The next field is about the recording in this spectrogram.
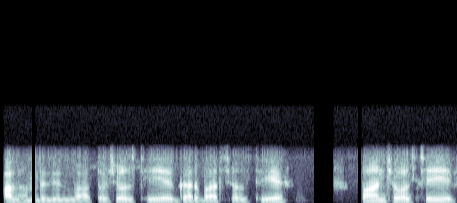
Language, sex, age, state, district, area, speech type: Kashmiri, male, 30-45, Jammu and Kashmir, Shopian, rural, conversation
